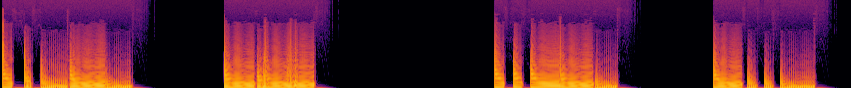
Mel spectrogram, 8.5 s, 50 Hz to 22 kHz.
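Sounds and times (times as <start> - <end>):
bassline in F sharp minor: 0.0 - 1.4, 2.2 - 3.2, 5.0 - 6.3, 7.1 - 8.2.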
